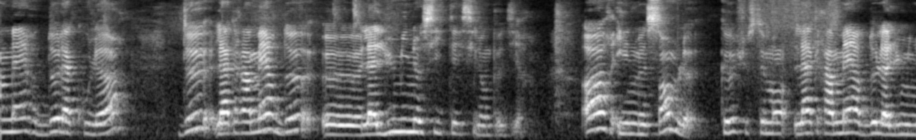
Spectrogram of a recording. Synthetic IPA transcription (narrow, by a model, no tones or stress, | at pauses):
mɛʁd̪əlakulœʁ | d̪əlaɡʁamɛʁd̪əølalyminozit̪esilɔ̃pød̪ḭːʁ | ɔʁilməsɑ̃blkəʒyst̪əmɑ̃laɡʁamɛʁd̪əlalymin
